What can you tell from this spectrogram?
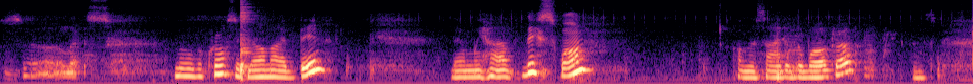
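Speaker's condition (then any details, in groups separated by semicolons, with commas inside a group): No condition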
